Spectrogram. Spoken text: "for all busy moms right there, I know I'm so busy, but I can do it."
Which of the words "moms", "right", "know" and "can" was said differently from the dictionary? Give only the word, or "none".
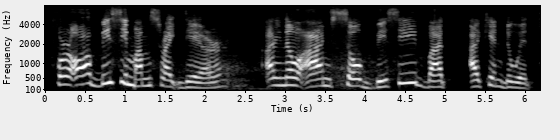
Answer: moms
